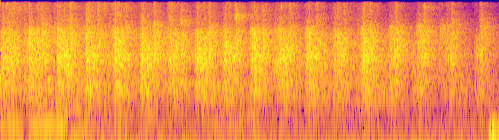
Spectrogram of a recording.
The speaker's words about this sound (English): Let's give the Lord a hand clap for prayer. Oh, hallelujah.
